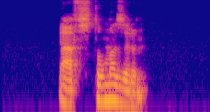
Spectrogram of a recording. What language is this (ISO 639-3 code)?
kab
